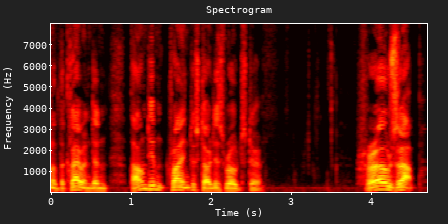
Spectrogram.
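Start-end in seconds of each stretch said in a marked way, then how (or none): 3.8-4.6 higher, emphatic pronouncement; wise. A narrator's reading. Perry explaining why the roadster won't start, knowingly. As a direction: say it like a knowing diagnosis. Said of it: "said Perry wisely".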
